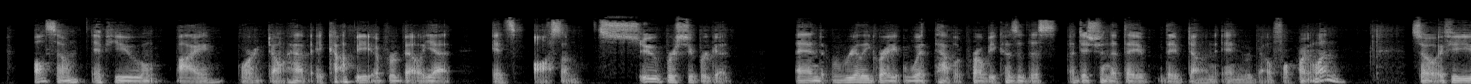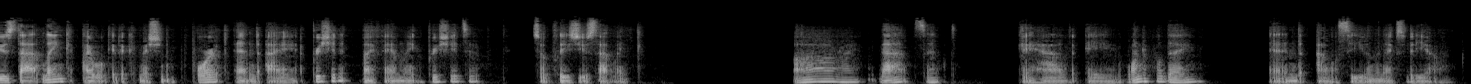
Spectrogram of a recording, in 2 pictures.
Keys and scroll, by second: 0.0 space, 24.0 space, 27.4 space.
